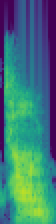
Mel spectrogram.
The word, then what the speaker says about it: Thom: That's Travis, last name is spelled Tom, T-H-O-M.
